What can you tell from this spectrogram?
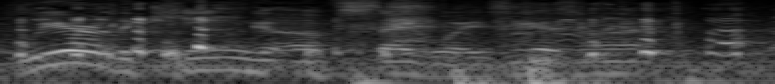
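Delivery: high, slow laughing boast. Real, not acted. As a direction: squeak it out laughing. Joke on segues, laughing.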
